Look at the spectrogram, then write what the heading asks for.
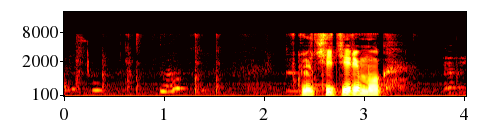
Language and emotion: Russian, neutral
